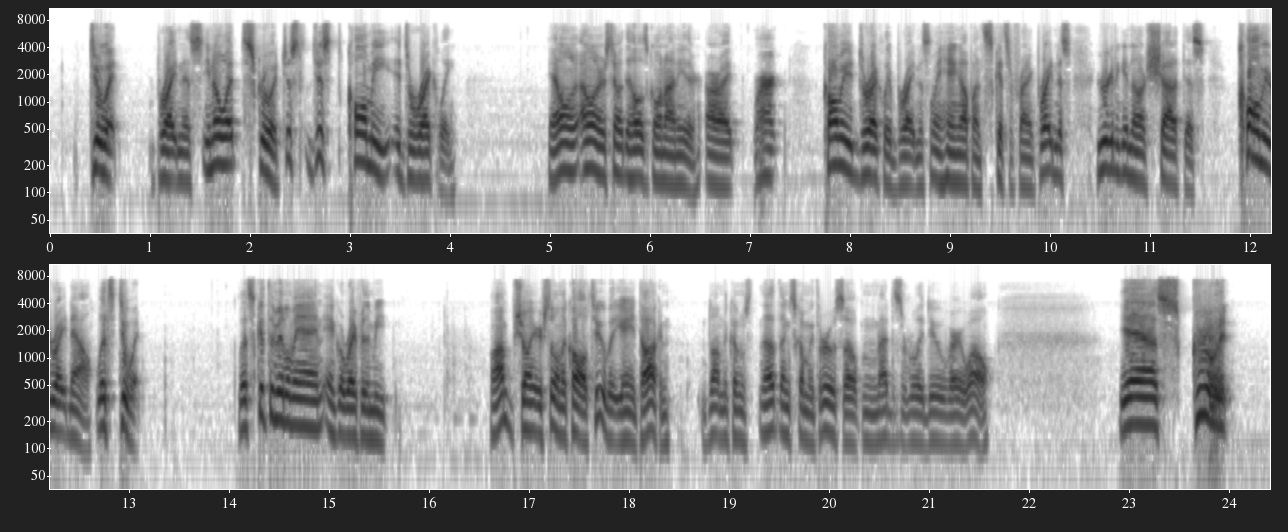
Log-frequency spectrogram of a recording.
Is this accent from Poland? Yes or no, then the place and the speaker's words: no; United Kingdom; Well, I would, but I'm British.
